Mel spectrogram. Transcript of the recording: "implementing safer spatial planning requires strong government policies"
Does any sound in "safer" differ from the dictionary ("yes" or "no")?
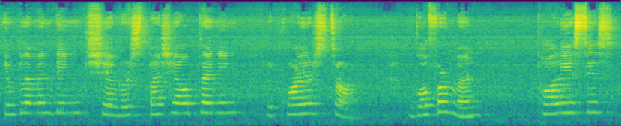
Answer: yes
